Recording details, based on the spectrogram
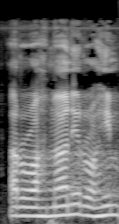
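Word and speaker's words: الرحمن الرحيم: রাহিম আর রহমানির রাহিম এখানে বড় হা এটি গলার মধ্যে হালকা চাপ দিয়ে উচ্চারণ করতে হবে আর রহ আর রহমানির রাহিম এখানেও বড়হা আর রহমানির রহিম বলা যাবে না আর রহমানির রহিম বললে নামাজ হবে না আর রহমানির রাহিম আর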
